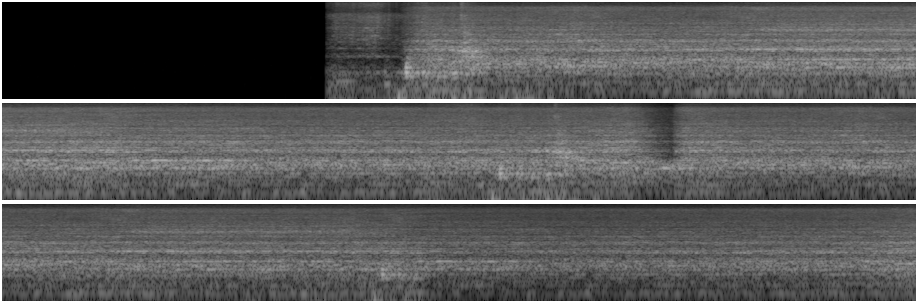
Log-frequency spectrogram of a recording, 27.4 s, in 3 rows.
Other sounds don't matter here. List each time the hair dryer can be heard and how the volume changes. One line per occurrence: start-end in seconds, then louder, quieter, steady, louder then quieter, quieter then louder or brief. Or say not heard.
4.0-27.3 quieter.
